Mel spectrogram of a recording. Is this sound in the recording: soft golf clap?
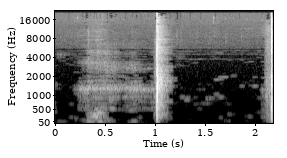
yes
